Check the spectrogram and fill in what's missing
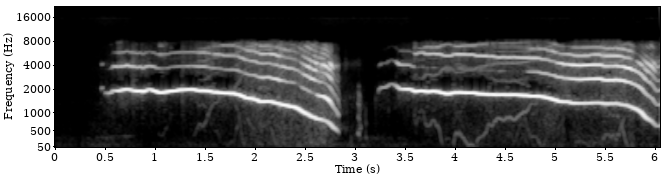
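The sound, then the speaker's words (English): A voice imitates an elk cow's regathering mew, the call a cow makes while moving: two long, loud, nasal mewing calls, each holding a steady pitch before sliding downward at the end, with a brief pause between them. “The only difference is I don't use the bugle, because when I hear a cow moving, she'll be moving as she's making the regathering muse so many times.”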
